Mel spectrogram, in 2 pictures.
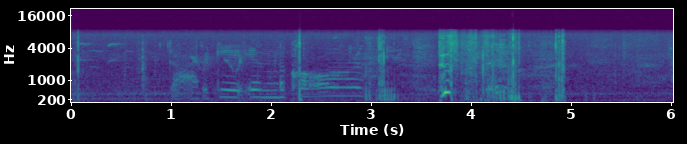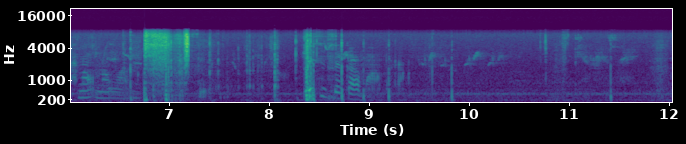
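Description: A young girl talks close to a phone microphone with animation.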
